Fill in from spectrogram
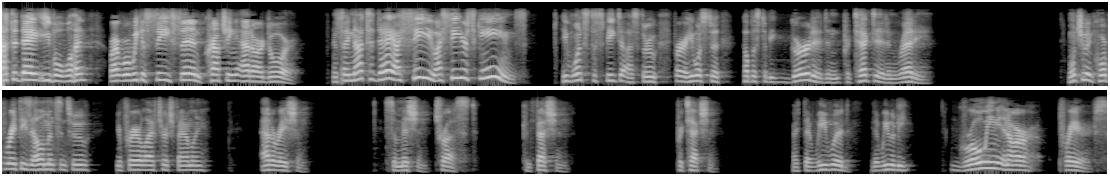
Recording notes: Recorded at North Village Church. Non-denominational church in Austin, TX.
